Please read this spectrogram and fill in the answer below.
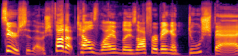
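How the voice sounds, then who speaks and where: Her voice is raised and projected, with a bright, sharp tone. She keeps a moderate pace in a very clean recording with a silent background and a dry, close sound with no echo. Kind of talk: audio rant about a book character. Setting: recorded on a headset. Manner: passionate.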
